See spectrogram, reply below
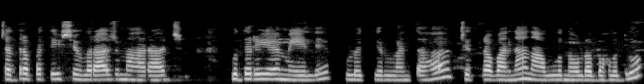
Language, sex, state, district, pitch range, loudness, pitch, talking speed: Kannada, female, Karnataka, Dharwad, 205-245 Hz, -16 LUFS, 220 Hz, 85 wpm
